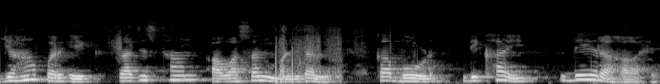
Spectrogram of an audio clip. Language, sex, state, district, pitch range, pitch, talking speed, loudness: Hindi, male, Rajasthan, Bikaner, 130-190 Hz, 155 Hz, 110 wpm, -14 LUFS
